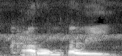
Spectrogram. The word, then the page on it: arongkawei: Serewen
